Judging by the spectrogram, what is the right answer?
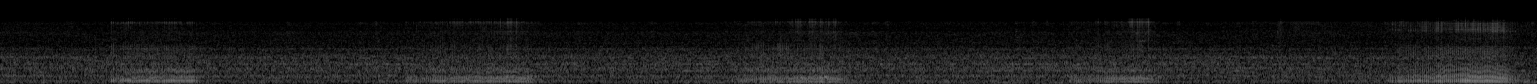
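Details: Snoring in a sleeping cat: soft, low rumbling breath sounds recurring every few seconds over a steady background hiss.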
